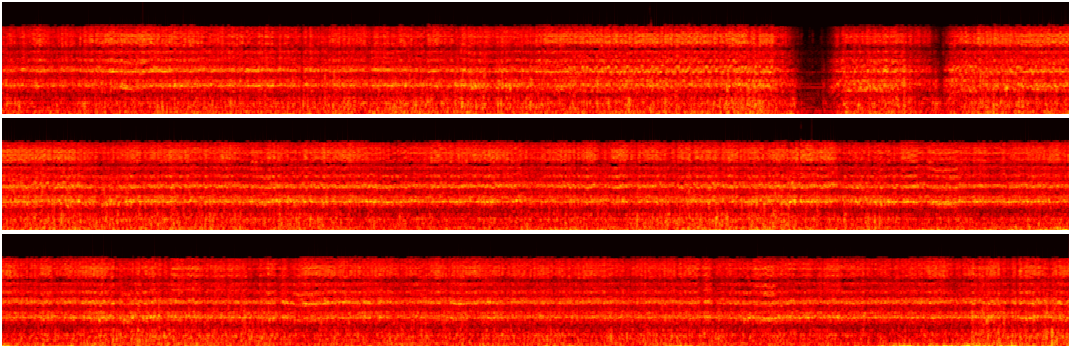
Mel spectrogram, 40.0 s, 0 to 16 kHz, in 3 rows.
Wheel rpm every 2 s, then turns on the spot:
230, 230, 230, 210, 180, 100, 190, 220, 230, 230, 240, 230, 230, 230, 230, 230, 230, 230, 230, 230.
none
